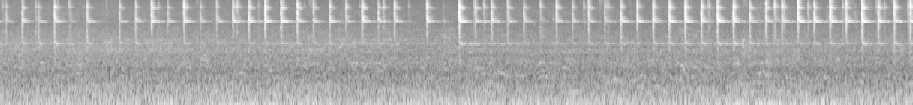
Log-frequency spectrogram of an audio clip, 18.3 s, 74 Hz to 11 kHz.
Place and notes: Riva, Pula, Chorwacja - flag poles
steel ropes drumming on flag poles in the wind (roland r-07)
Istarska županija, Hrvatska, 19 September 2021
